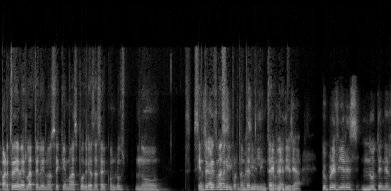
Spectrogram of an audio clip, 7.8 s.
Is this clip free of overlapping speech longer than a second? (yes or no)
no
